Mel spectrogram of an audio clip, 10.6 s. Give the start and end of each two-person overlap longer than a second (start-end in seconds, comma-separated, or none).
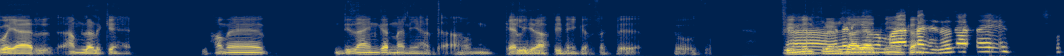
7.9-9.2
